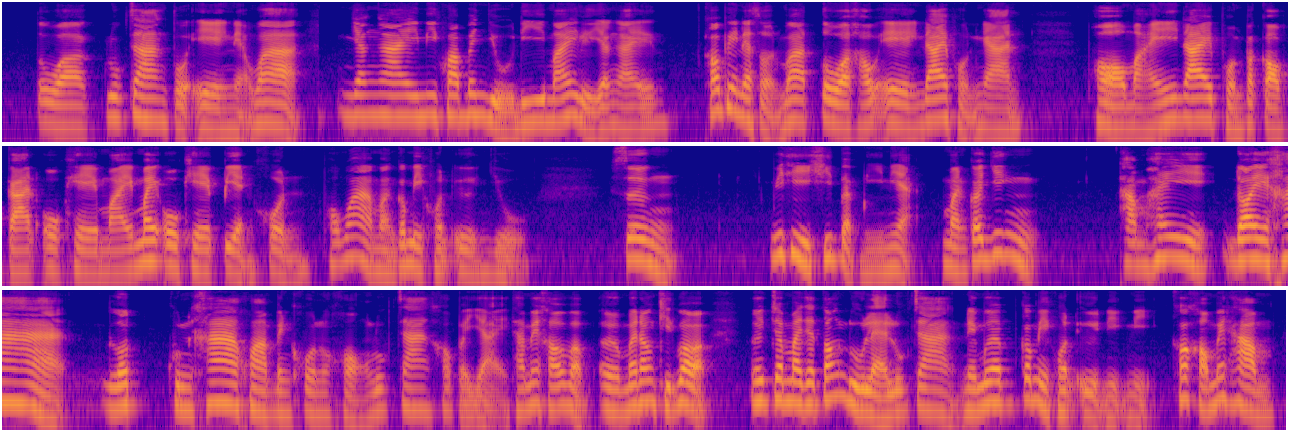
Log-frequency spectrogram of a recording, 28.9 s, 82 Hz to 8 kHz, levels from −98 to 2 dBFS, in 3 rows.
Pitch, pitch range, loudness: 165 Hz, 145-190 Hz, -27 LUFS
